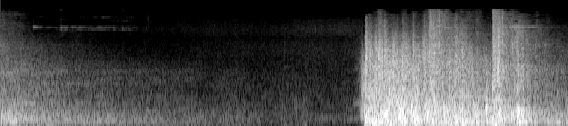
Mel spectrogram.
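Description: Rapid automatic gunfire erupts in the video game Six Days in Fallujah. A faint, fading lull gives way abruptly to a loud, sustained burst of shots that continues to the end.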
